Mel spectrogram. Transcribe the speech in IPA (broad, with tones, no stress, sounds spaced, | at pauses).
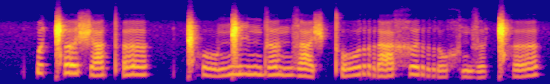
k͡p ə˦ ǁ ɜ˦ ʃ a˨˥ tʼ ɜ˦ | ǁʰ o˧˩˧ ŋ͡ǁ i˦ n d ɜ˦ n z a˧˩˧ ʃ tʼ o˨˥ r a˨˥ x ə˦ r o˩ x n z ə˩ ǁʰ ɜ˨˥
